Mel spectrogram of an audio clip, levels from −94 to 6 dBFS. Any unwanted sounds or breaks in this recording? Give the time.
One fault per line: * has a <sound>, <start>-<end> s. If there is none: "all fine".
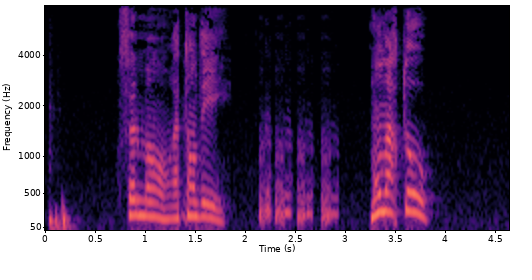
* has a laugh, 2.1-2.9 s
